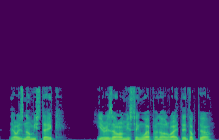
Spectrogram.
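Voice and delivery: ordinary delivery

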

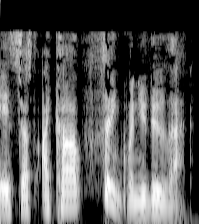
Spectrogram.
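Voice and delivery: ordinary delivery, nothing marked

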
